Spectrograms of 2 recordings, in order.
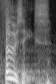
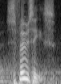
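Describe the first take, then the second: First: The name begins without any S sound. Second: The name begins with an audible S sound. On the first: "The S is silent" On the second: "pronouncing the S"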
